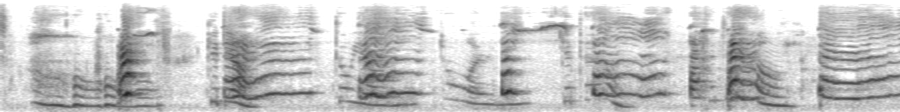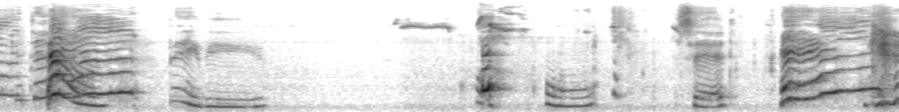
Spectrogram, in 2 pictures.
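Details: Corgi; whining vocalizations; begging for food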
